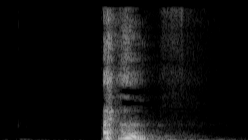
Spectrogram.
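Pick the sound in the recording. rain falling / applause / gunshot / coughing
coughing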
